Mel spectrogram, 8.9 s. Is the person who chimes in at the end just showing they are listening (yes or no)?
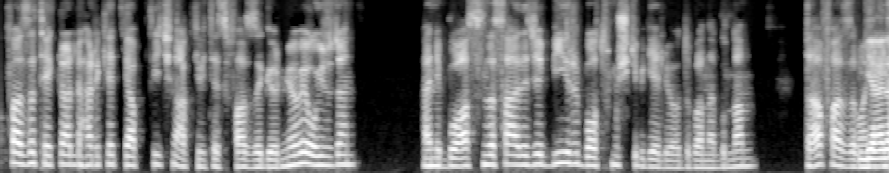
no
